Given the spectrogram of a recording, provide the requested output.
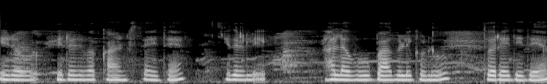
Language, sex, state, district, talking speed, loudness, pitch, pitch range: Kannada, female, Karnataka, Raichur, 100 wpm, -15 LUFS, 210 Hz, 205-220 Hz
